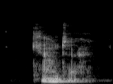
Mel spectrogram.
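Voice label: "counter", British English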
